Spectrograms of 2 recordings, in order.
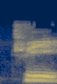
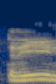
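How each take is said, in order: First: The first sound has a puff of air. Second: The first sound has no puff of air. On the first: The speaker calls it right. "ये ट्री है" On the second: The speaker calls it wrong. "ट्री नहीं है"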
